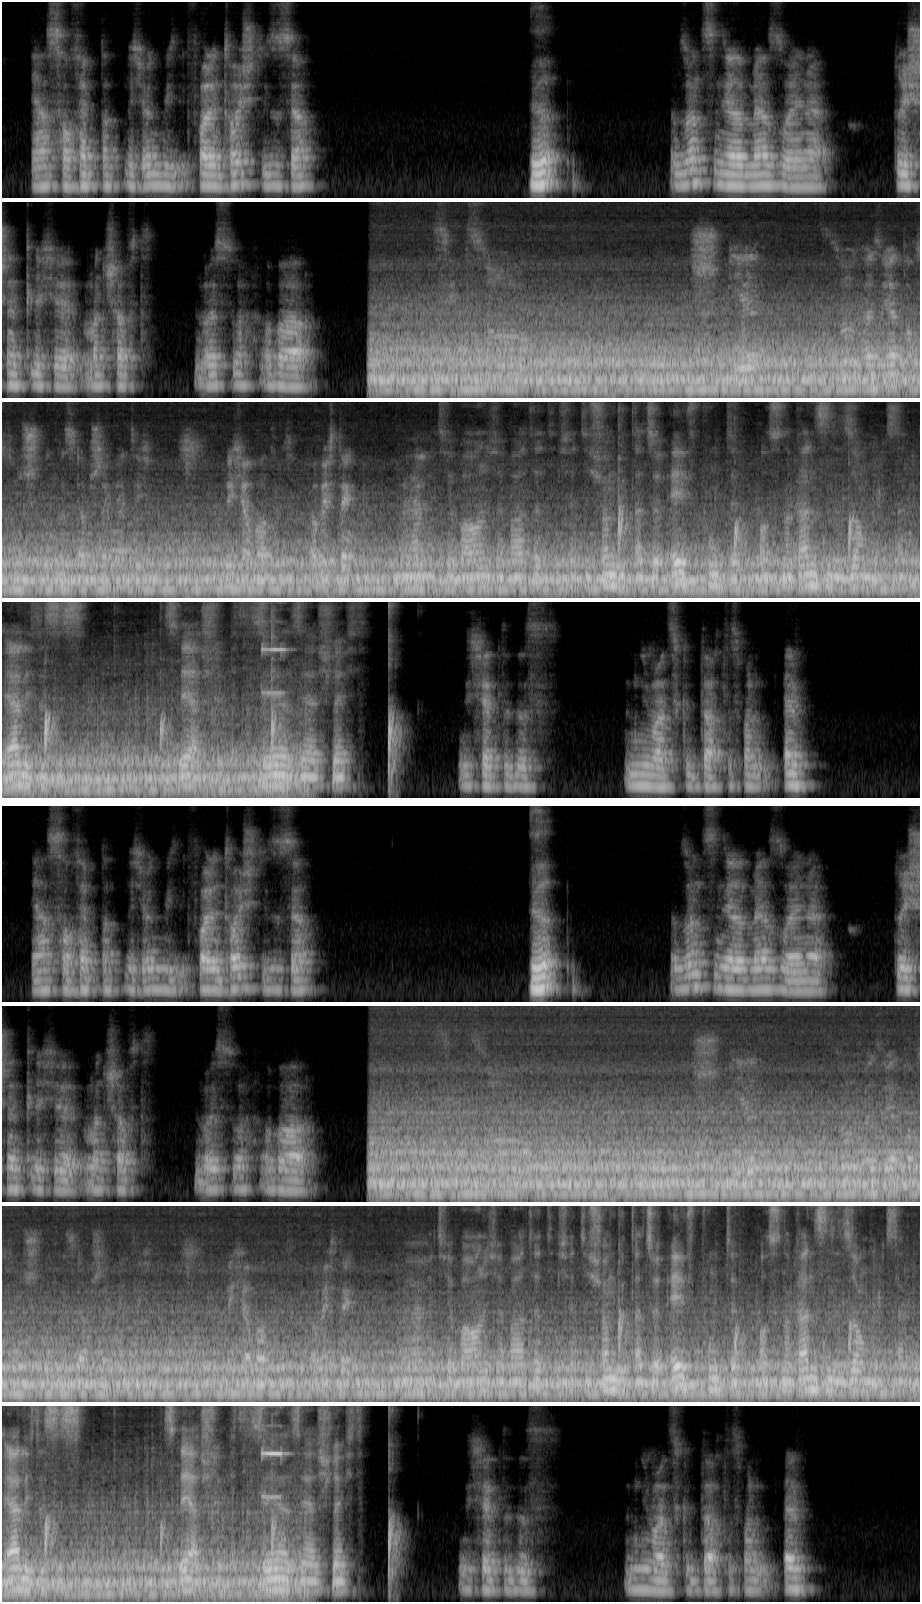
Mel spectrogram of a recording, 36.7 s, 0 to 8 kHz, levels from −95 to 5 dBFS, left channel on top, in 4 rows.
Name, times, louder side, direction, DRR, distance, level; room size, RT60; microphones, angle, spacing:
voice 1, 0.3-3.1 6.7-8.2 8.9-10.5 11.1-12.3 13.4-14.5 16.1-16.8 17.4-19.8 20.1-21.9 22.3-22.6 27.4-27.5 30.0-30.2 32.1-33.0 33.8-35.6, left 1 dB, 60° left, 1 dB, 3.5 m, -32 dB
sound 1, 12.8-30.6, right 2 dB, 30° right, 0.9 m, -26 dB
voice 2, 22.2-28.3 29.2-31.1, right 2 dB, 70° right, 6 dB, 1.3 m, -25 dB
sound 2, 24.5-24.6 25.7-25.8 26.8-26.9 28.0-28.1 29.1-29.2 30.2-30.3 31.4-31.6, left 1 dB, 15° left, 2.2 m, -28 dB
6.7 x 5.9 x 4.0 m, 0.28 s
head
